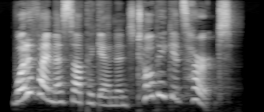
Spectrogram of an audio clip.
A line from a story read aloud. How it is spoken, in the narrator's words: she had yelled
